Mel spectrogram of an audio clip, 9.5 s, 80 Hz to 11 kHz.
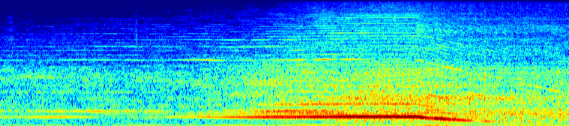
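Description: Mercedes-Benz SL500 (R230) V8 engine idling just after being brought back to life. A steady whine over it slides down in pitch about seven seconds in.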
